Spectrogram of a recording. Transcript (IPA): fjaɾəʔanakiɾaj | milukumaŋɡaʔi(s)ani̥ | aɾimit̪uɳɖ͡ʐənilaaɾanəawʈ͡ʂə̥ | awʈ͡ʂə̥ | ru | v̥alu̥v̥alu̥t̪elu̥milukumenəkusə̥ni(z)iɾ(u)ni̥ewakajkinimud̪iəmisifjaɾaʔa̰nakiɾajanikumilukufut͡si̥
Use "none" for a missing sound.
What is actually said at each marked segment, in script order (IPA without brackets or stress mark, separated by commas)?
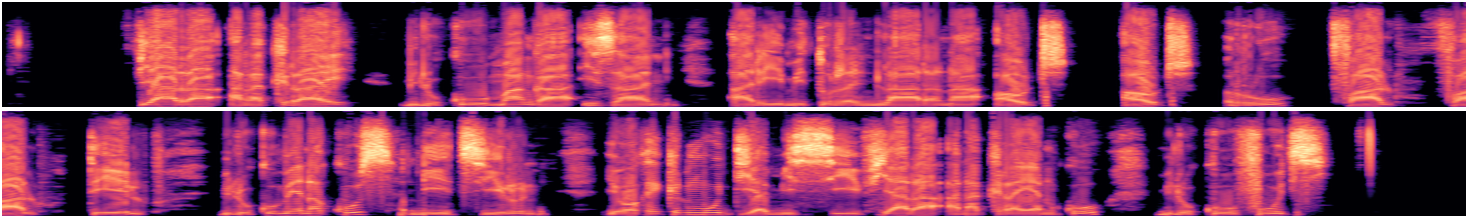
z, d͡z, u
